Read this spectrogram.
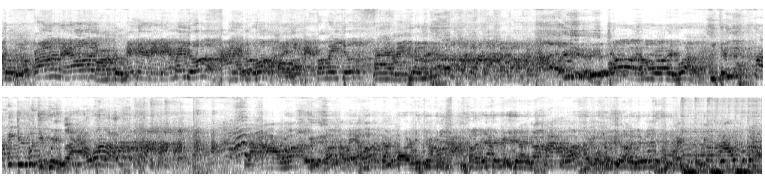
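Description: Several young women sing together into microphones through loudspeakers.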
